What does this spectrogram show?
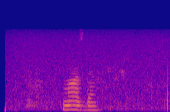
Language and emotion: Russian, neutral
